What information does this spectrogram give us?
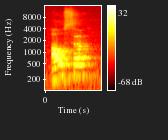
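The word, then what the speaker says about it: außer: del otro lado bien auer auer significa fuera de bien auer la que es esta letra que se parece a la letra Beta del griego aer se pronuncia como una doble s del alemán es una es suave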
